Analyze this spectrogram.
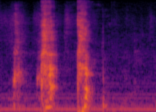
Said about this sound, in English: Cough?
